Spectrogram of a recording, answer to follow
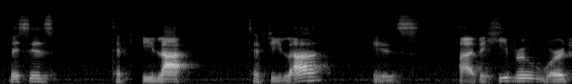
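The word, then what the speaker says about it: תפילה: Some people pronounce it with the accent on the last syllable, tefillah. Some people pronounce it with the accent on the middle syllable, tefillah.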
